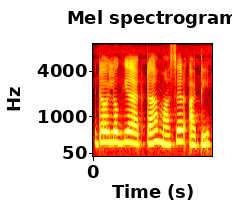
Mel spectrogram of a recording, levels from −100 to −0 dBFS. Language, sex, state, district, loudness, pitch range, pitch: Bengali, female, Assam, Hailakandi, -15 LUFS, 220-260 Hz, 240 Hz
